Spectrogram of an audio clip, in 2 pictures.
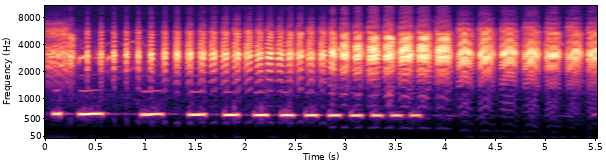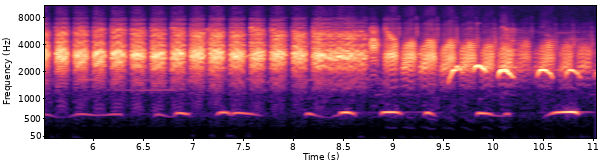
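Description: Nature soundscape of animal calls: a fast pulsing chorus with rows of short repeated calls over it, and, about nine seconds in, the pulsing drops away and a bird's arching whistled notes repeat several times.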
